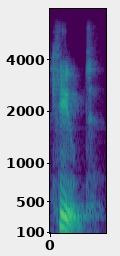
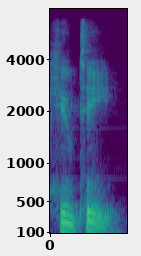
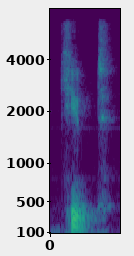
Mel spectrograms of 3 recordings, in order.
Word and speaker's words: Qt: and cute is pronounced cute it is not QT so if you hear that in a tutorial video or something like that just know that it is actually pronounced cute and then we have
